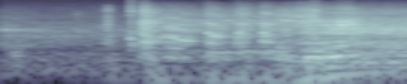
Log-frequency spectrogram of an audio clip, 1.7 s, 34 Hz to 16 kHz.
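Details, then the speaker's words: 2007 Toyota Camry V6 cold start at 27°F. Short crank with a metallic whirr lingering as the engine catches; owner expects the starter pinion gear to stick. "I don't know if you can hear that I'll wait for the car to pass and I think the pinion gear is gonna stick"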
